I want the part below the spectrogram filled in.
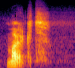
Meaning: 1. a physical market place, usually a public square 2. The whole of trade, commercial activity 3. any specific economic sector where competitive trade occurs in goods or services
- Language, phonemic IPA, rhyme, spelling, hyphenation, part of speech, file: Dutch, /mɑrkt/, -ɑrkt, markt, markt, noun, Nl-markt.ogg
